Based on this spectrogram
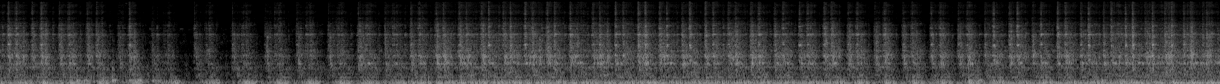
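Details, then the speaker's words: Mercedes 300SE with replaced injectors, suspected fuel distributor or fuel pressure regulator fault, possibly weak battery, cold hard start: uneven, lumpy idle with irregular ticking and chatter; cause undetermined. "well I'm going to let it sit there and warm up a little bit I don't know what that noise is"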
